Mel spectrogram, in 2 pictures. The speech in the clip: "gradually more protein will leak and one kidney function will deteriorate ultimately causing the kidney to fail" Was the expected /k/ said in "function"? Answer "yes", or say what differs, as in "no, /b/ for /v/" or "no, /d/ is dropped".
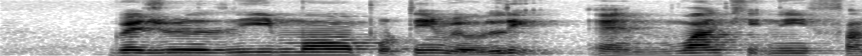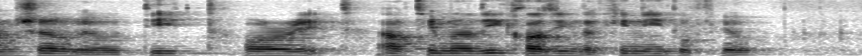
no, /k/ is dropped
